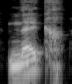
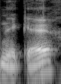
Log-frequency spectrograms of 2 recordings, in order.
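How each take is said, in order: First: The name ends in a plain 'r' sound. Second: The name ends in an 'er' sound. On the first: This is how the name was said in the eighteenth century. "au dix-huitième siècle, eh bien, on prononçait Necre" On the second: This is how the name is said today. "on dit Necker"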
